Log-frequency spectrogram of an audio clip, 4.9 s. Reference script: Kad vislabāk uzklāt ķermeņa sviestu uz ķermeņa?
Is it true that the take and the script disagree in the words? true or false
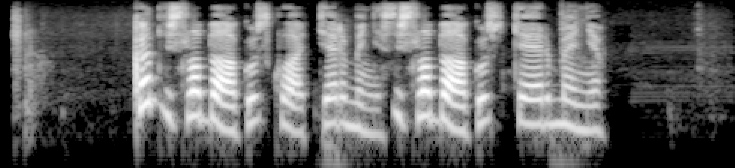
true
